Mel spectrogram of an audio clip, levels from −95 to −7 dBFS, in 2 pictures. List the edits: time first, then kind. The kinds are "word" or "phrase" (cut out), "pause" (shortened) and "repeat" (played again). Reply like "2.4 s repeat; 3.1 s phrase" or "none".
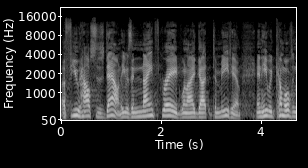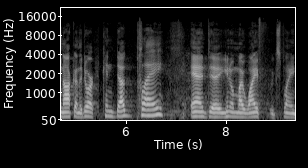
2.9 s word; 4.6 s phrase; 5.5 s pause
